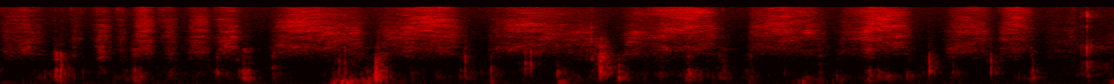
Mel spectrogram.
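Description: Faint, irregular rubbing strokes with light clicks and knocks as India ink is worked onto small wooden pieces, with a heavier knock about two seconds in.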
